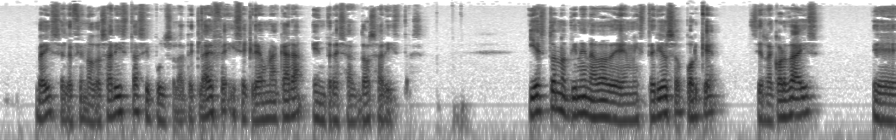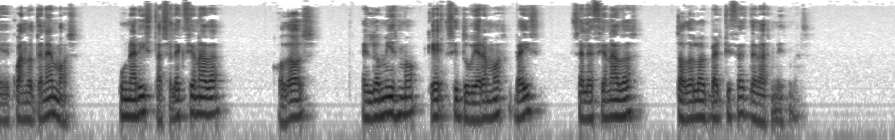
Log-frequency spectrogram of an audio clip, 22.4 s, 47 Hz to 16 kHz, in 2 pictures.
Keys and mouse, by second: 2.4 f, 5.6 ctrl+z, 16.5 click.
